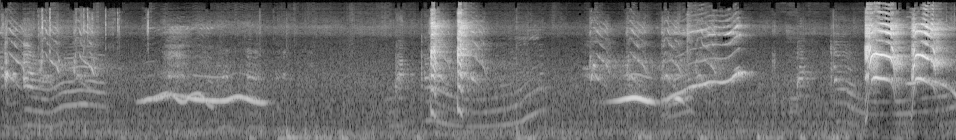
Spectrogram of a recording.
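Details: Pet Indian ringneck parrot talking, reportedly saying "Hello" and "Mithu Mithu"; squeaky, voice-like phrases rising and dipping in pitch, separated by pauses, with sharp harsh bursts.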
